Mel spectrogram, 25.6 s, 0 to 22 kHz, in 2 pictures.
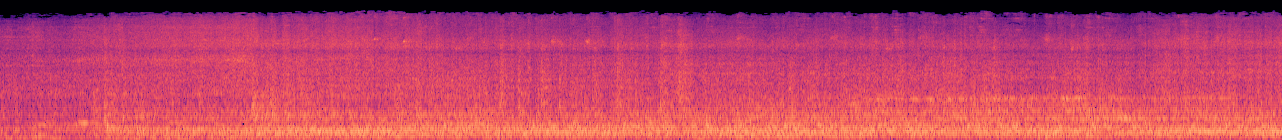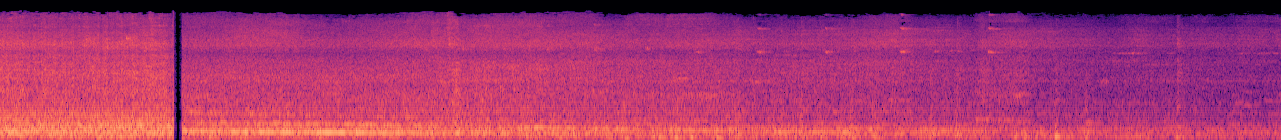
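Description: Freight train hauled by an EF65 electric locomotive rolling past close by: a loud rumble of wheels with clickety-clack over the rail joints and some wheel squeal. After a brief break about halfway, the sound goes on with falling tones and gradually fades away.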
